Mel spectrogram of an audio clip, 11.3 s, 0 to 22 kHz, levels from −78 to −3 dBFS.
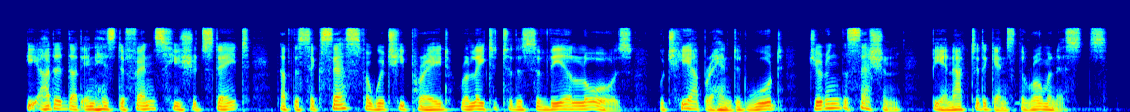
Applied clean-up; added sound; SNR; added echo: none; none; none; none.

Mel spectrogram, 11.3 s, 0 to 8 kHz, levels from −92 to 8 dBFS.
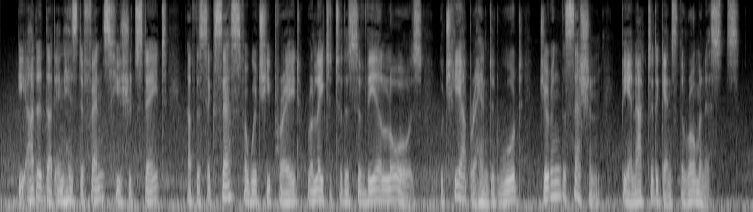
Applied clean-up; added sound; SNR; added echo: none; Aircraft; 12 dB; none.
